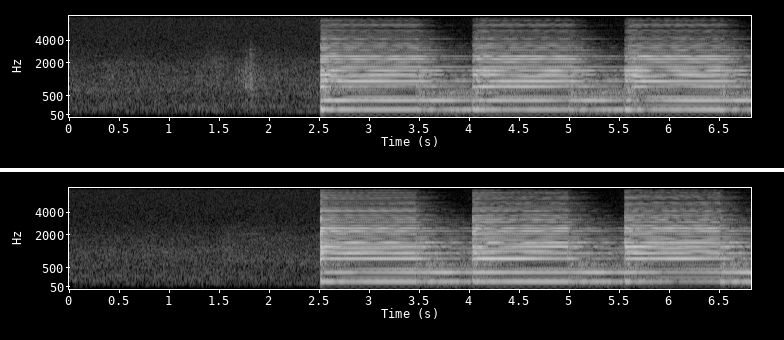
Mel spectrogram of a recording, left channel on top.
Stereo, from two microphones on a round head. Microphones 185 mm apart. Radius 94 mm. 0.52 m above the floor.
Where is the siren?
60° right (ahead or behind), 4.5 m; by 6.7 s 75° right (ahead or behind), 5.5 m.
